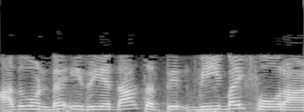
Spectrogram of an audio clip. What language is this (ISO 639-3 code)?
mal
